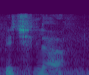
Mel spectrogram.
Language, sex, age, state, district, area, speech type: Urdu, male, 18-30, Delhi, East Delhi, urban, read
